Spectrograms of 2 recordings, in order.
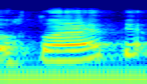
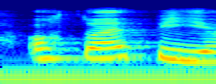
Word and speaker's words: ortoépia: é a própria ortoépia Que ela possa chamada ortoépia ou ortoepia ia a Croata ou a gravata hieróglifo ou hieróglifo Boêmio ou Boemia xerox ou xérox em Pernambuco do conceito de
